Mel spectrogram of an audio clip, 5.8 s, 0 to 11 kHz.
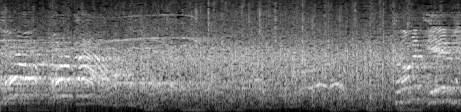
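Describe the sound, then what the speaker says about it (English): Audience applause at the 2018 CrossFit Games awards ceremony for Rookie of the Year Laura Horvath, a sustained crowd clapping with scattered cheers and whoops, while people talk over it. "One more big round of applause for our Rookie of the Year, Laura Horvath."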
